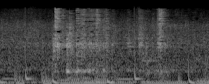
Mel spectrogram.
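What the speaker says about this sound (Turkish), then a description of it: "Şöyle karıştıralım." Beef kavurma stirred in a frying pan as its juices cook down into fat: a steady close sizzle with utensil scrapes and knocks against the pan, no one speaking.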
